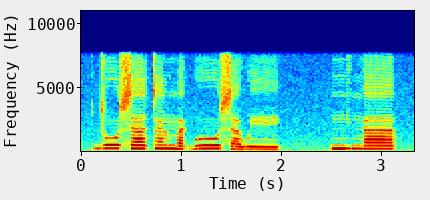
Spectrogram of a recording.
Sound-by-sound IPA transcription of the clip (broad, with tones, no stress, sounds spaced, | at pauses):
d oː˦ s aː˦ t ã˦ l m a˨ ɡ͡b oː˦ s a˨ w eː˨ | ɲ i˦ ŋ aː˦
